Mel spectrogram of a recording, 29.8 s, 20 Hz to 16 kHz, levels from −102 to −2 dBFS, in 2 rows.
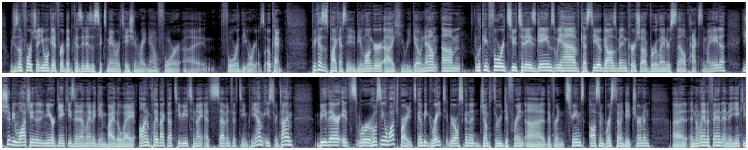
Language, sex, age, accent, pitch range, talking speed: English, male, 20-39, American, 110-140 Hz, 220 wpm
